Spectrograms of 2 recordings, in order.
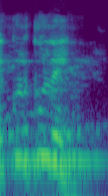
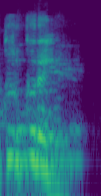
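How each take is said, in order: First: Kulkule, both Rs of Kurkure turned into L; toddler mispronunciation. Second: Said in the usual way. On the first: Retold or imitated. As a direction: imitate a toddler saying Kulkule with Ls for Rs. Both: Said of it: "They cannot pronounce the sound of R".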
